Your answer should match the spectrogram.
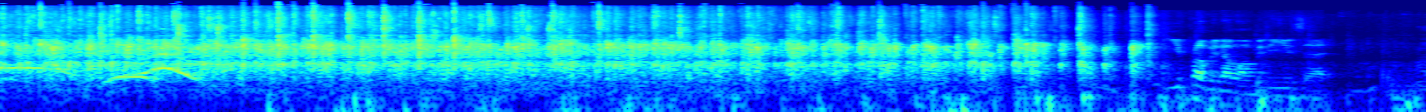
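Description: Loud, sustained audience applause for a performer being introduced on stage, with dense clapping and some whoops, holding steady for several seconds before thinning out and fading near the end.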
